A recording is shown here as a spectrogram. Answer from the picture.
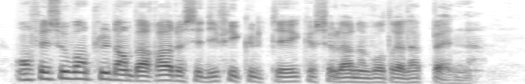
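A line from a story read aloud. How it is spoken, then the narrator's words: Indifferent tone. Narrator (French): dit Lydgate d'un ton indifférent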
